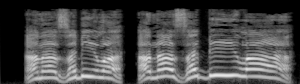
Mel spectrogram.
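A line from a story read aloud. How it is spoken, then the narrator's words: Yelling. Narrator (Russian): завопил Джордан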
